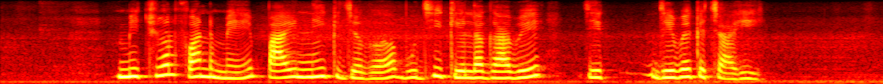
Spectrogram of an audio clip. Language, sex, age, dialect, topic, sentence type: Maithili, female, 18-24, Bajjika, banking, statement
